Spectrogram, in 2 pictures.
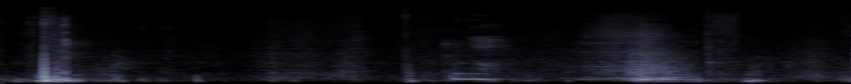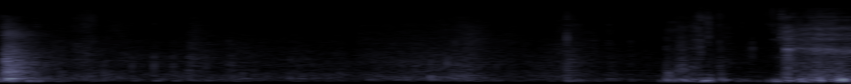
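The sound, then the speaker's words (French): A chair is accidentally shifted and creaks as someone resettles, with several scraping, clunking bursts spread irregularly across the quiet, and faint voice-like murmurs between them. “Attendez, je me réinstalle, j'ai bougé ma chaise sans faire exprès.”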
